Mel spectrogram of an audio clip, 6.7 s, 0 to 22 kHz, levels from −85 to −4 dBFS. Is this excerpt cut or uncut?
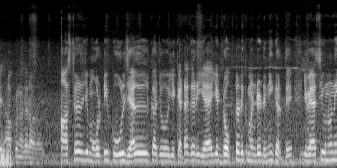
cut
